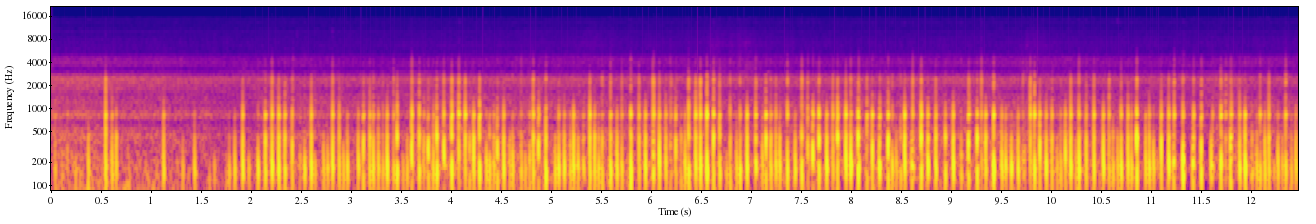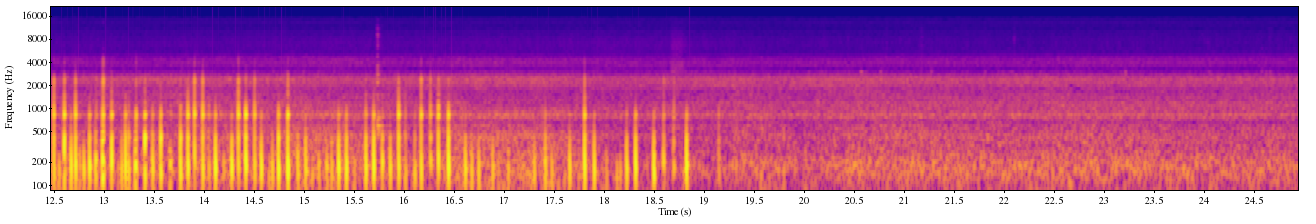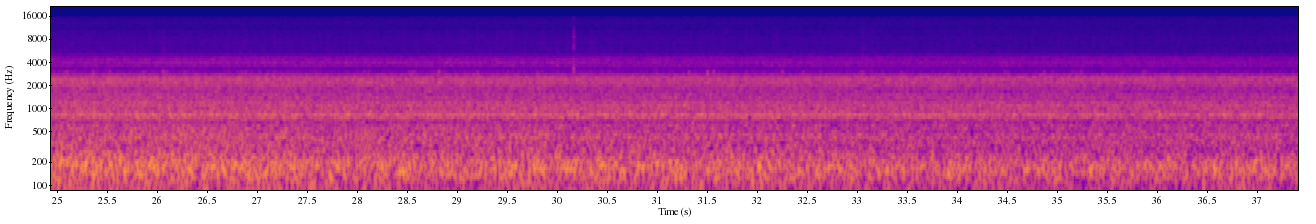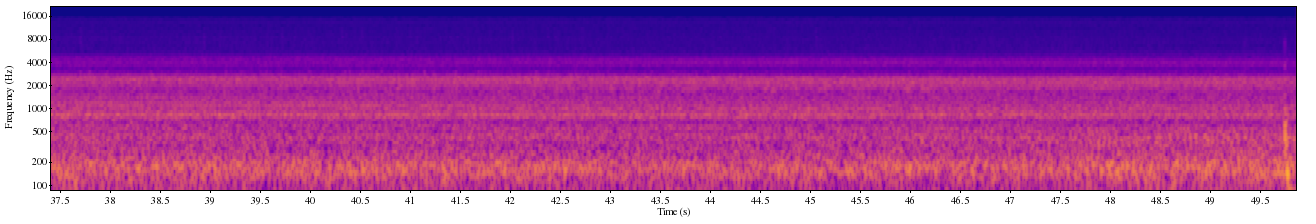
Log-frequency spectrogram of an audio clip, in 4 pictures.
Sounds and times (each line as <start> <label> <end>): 0.0 coffee brewing with an old filter machine 30.5
49.6 coffee brewing with an old filter machine 49.8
